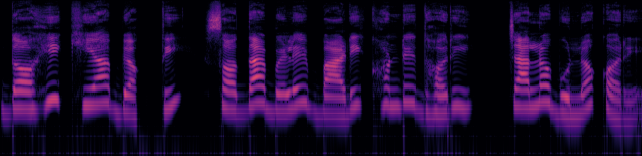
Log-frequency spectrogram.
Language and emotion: Odia, neutral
